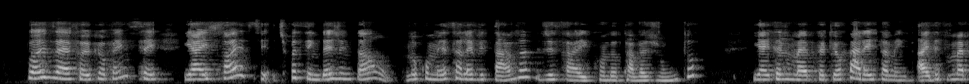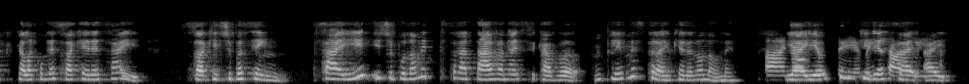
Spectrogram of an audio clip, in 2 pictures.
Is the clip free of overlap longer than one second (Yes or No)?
No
